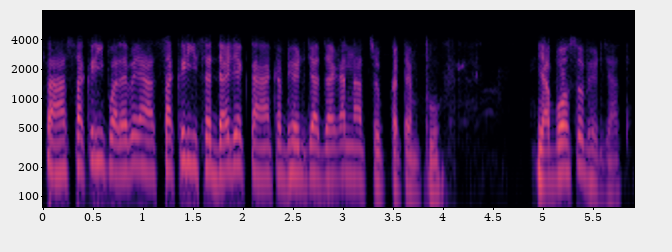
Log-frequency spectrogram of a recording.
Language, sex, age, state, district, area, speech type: Maithili, male, 30-45, Bihar, Madhubani, urban, conversation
